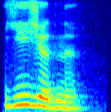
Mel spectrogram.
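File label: "йизьӧдны", Komi, female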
